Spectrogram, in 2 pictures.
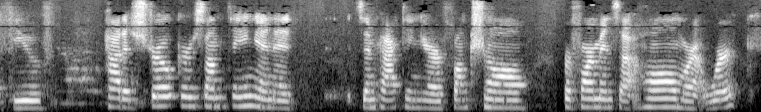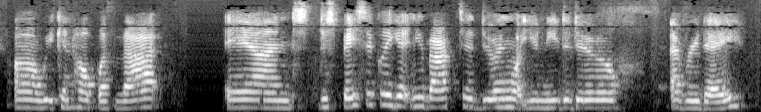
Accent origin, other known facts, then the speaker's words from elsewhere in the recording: Nebraska, United States; I'm from Nebraska, and I went to school at College of St. Mary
